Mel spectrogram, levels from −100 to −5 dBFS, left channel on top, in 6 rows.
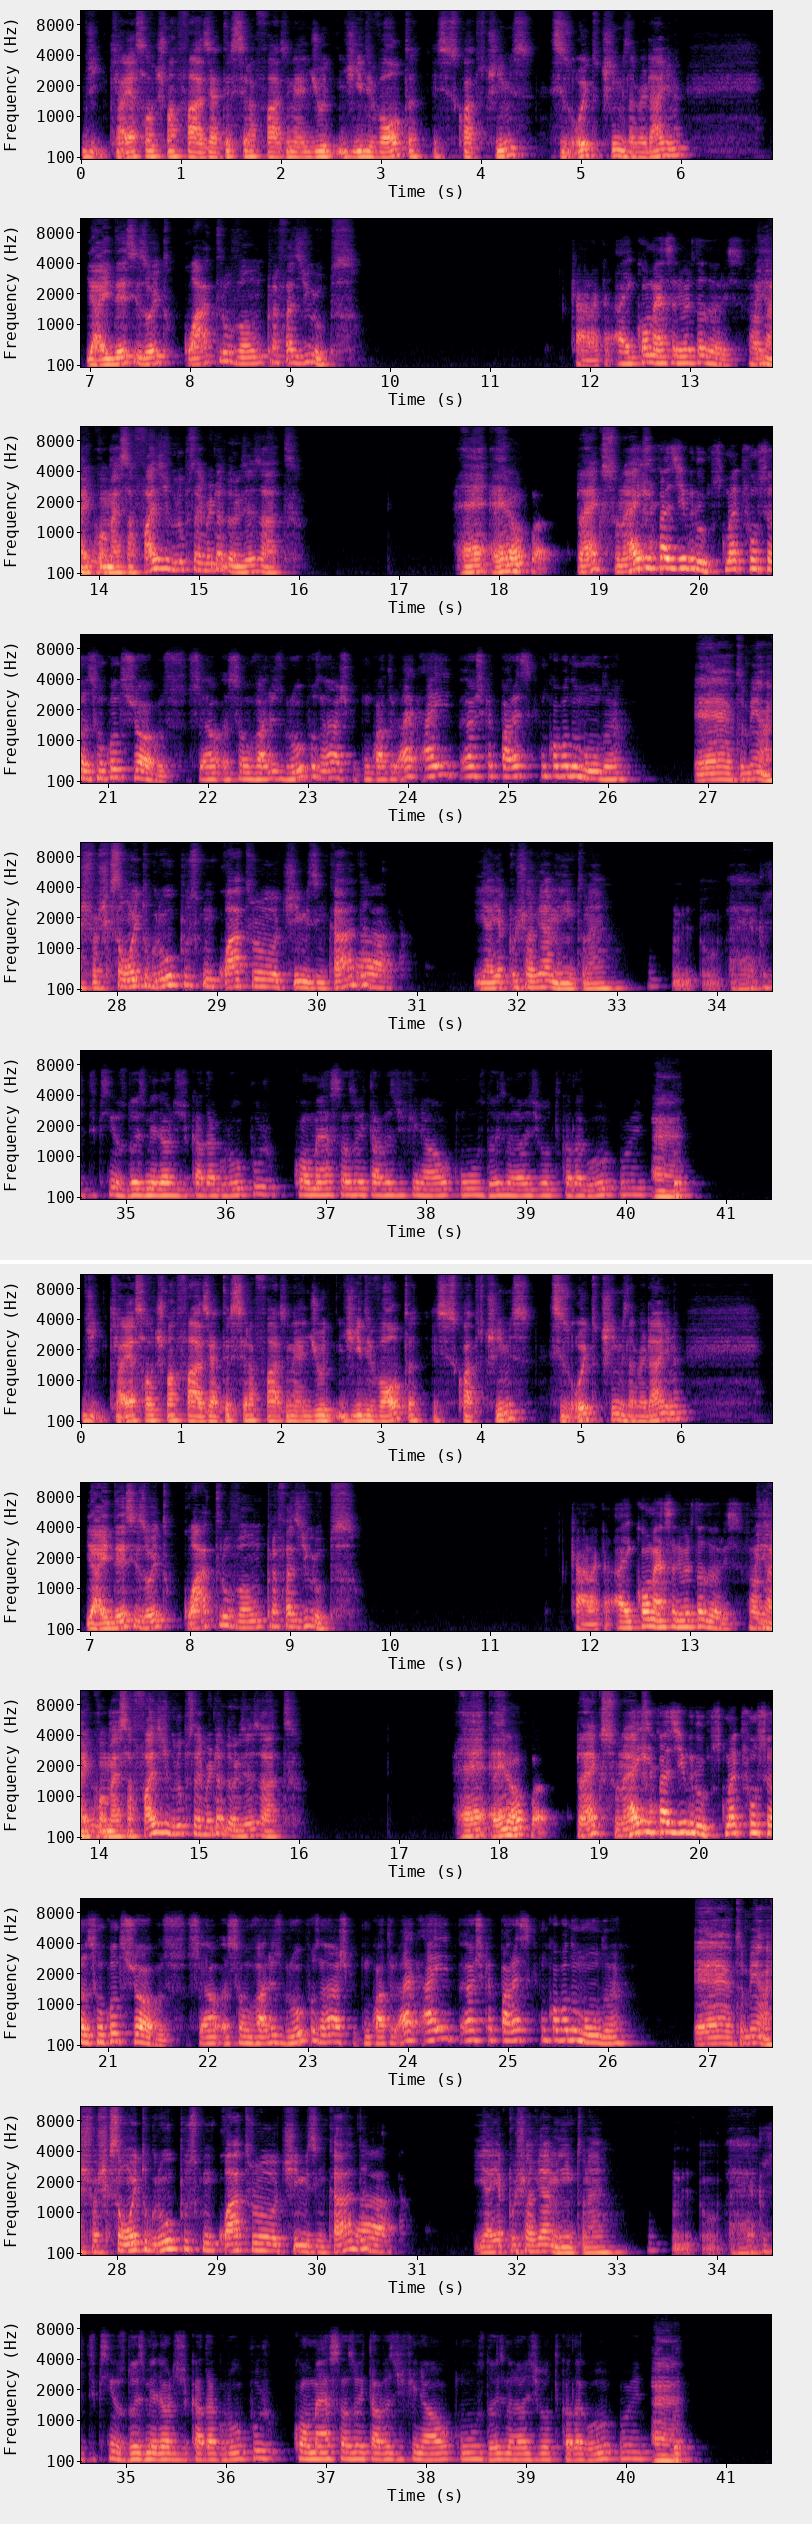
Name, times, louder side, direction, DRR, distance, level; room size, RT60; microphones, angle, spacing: voice 1, 0.0-6.0 6.5-6.7 7.0-9.6 13.6-16.0 17.6-18.2 18.8-19.5 26.9-30.6 31.6-33.1 33.3-34.4 40.2-40.5, equal, 65° right, 0.6 m, -29 dB
voice 2, 11.8-14.0 17.9-18.4 19.3-26.3 30.4-30.7 34.3-40.5, right 2 dB, 85° right, 1.0 m, -29 dB
4.8 x 2.1 x 3.2 m
head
